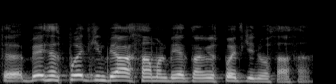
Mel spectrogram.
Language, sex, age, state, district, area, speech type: Kashmiri, male, 45-60, Jammu and Kashmir, Bandipora, rural, spontaneous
